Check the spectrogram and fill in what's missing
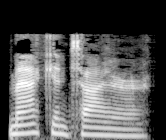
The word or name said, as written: mcintyre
